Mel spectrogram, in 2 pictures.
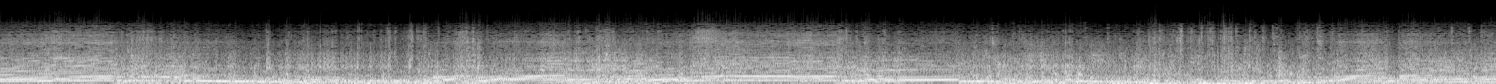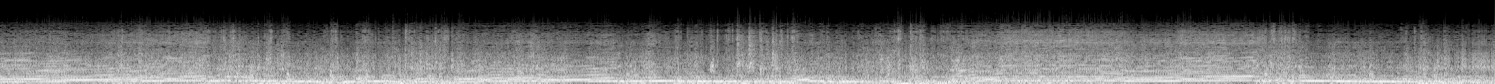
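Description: Car engine heard from inside the car, repeatedly revving up and dropping back every few seconds as the car accelerates and slows through a tight slalom of cones and hay bales. Loud throughout.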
